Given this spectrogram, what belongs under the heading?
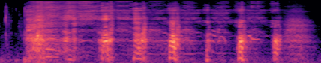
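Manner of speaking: loud, high bitter laugh. Acted. Shadowheart answers the question with a loud bitter laugh. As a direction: burst out in a sharp mirthless laugh.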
